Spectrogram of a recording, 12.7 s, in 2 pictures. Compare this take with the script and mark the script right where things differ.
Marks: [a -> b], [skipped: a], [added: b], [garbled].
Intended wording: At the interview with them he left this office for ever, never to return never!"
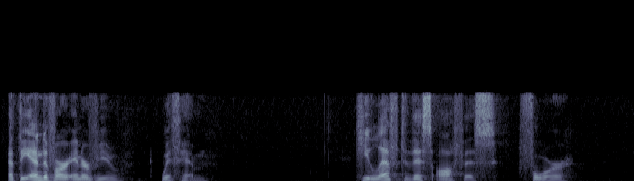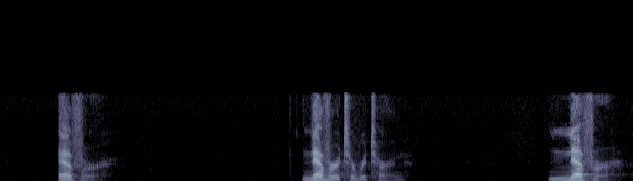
At the [added: end of our] interview with [them -> him] he left this office for ever, never to return never!"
